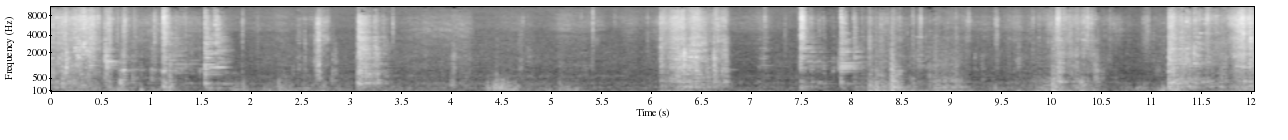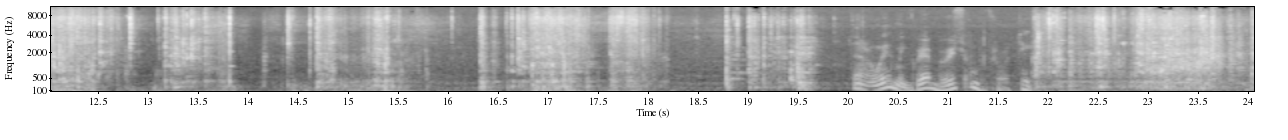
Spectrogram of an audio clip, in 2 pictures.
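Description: Plastic bottles and cans clatter and crinkle as a hand rummages through them.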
